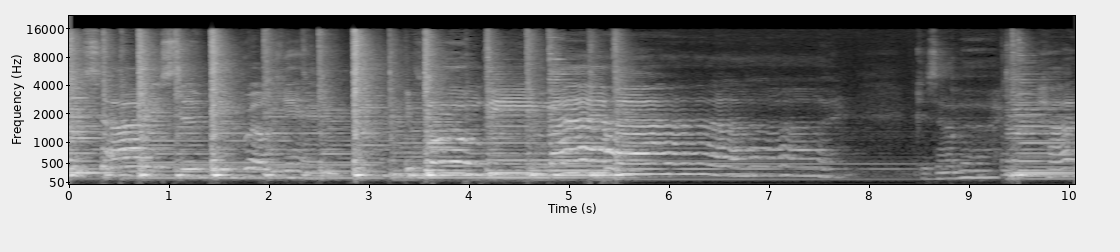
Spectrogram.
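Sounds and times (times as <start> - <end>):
guitar chord ringing: 0.0 - 8.4.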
